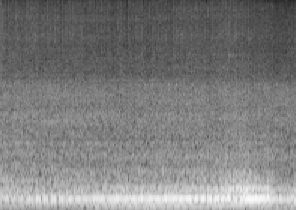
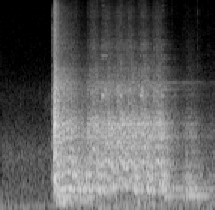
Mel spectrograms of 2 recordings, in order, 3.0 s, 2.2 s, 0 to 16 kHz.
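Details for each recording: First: Ford XY Falcon GT 351 V8, first start-up after build, timing adjusted and fuel lines primed: deep, even burble with steady firing and smooth rev rise and fall; running healthy. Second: Ford XY GT Falcon with 351 V8 on first start-up after build, fuel system primed by pressurizing the tank: starter spins the engine briskly for about a second without firing, no spark; no start.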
